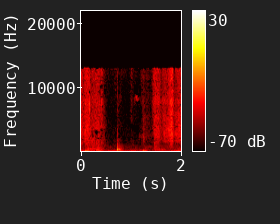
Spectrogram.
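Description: Near silence, with a faint rustle and one soft tap of card stock being pressed flat by hand.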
